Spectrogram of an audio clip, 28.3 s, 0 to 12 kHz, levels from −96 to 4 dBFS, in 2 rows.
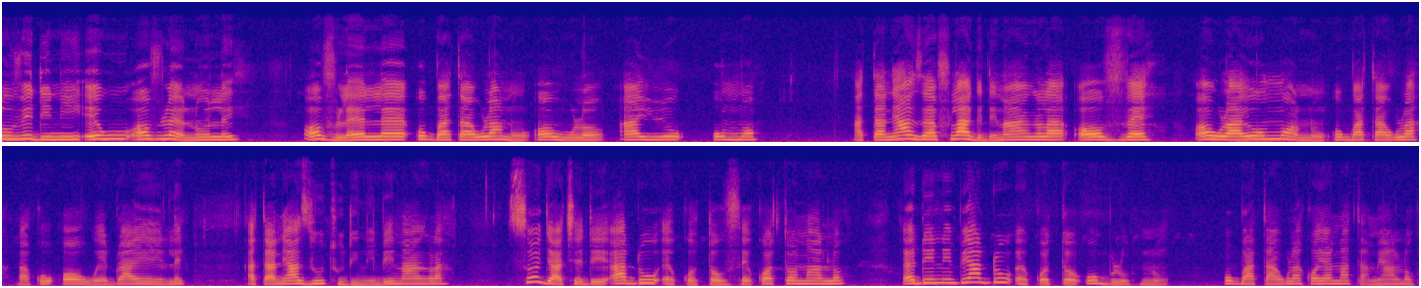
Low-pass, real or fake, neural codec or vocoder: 10.8 kHz; real; none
